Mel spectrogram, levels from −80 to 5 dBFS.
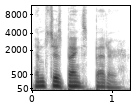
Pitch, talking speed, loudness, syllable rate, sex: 105 Hz, 145 wpm, -17 LUFS, 4.2 syllables/s, male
